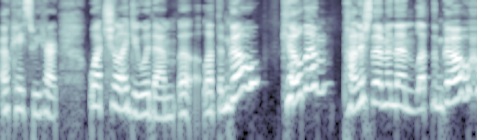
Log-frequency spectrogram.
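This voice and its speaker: A woman's voice: high voice, very animated, fast talker, bright, forceful tone, no echo, studio quality, full character voice. A woman playing a sweetly menacing female stalker. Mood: doting. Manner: sweetly doting with a menacing edge. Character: obsessive ex-military female stalker, cheerful and dangerous.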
